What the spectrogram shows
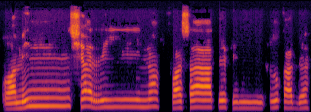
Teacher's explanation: নুনের উপরে তাসদিদ, অজীব গুন্না, মানে এখানে গুন্না করা ওয়াজিব, গুন্না করতেই হবে। তারপরে দেখেন ফায়ের উপরে খাড়া জাবার, খাড়া জাবারকে এক আলিফ টান দিতে হবে কারণ আলিফ মাদ্দার সমান।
